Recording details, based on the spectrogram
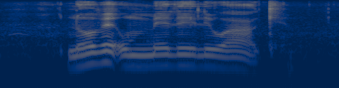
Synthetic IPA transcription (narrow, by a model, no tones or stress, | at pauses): nɔβɛum̩mɛleliwaːkʰɛ̥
